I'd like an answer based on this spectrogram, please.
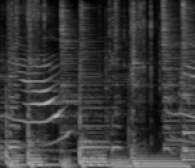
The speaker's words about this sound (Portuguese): E vem o gatinho.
